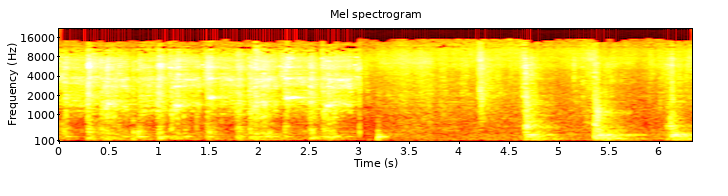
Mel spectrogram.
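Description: Metal-on-metal rattling and clicking as a coil spring is worked into a truck's front lower control arm. After about three seconds this gives way to a series of sharp metal clunks, a little under a second apart.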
